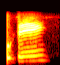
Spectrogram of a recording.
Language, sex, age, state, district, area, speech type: Marathi, male, 45-60, Maharashtra, Ratnagiri, urban, conversation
